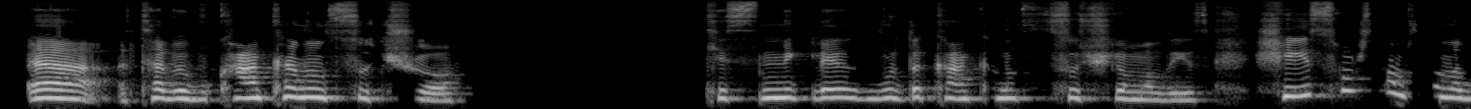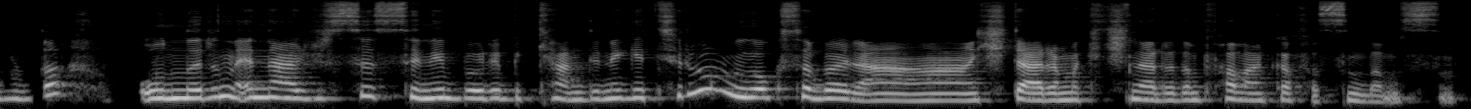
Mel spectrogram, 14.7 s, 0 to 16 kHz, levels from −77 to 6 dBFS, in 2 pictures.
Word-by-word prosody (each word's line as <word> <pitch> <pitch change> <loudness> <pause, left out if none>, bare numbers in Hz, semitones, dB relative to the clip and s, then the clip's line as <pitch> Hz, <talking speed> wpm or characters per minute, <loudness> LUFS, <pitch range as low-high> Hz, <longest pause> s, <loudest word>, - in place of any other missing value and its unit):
A, 255 -2 +9 0.2
tabii 250 -3 +3
bu 230 - -8
kankanın 280 +2 +5
suçu. 240 -7 -4 1.1
Kesinlikle, 265 +1 +1
burada 265 +3 -2
kankanı 260 -2 -1
suçlamalıyız. 240 -5 -4 0.2
Şeyi 315 +2 +1
sorsam - - -4 0.2
sana 270 -5 0
burada, 245 +11 -3 0.4
onların 260 +5 +4
enerjisi 265 +1 0
seni 275 -5 0
böyle 250 0 0
bir 245 0 -12
kendine 240 0 -3
getiriyor 270 - -2
mu? 360 - +3
Yoksa 280 0 0
böyle, 240 -5 +2
"Aaa, 200 0 -1
işte, 200 0 0
aramak 210 +1 +1
için 230 +2 -7
aradım." 215 0 -3
falan 215 -2 -5
kafasında 195 -3 -7
mısın? 250 0 -12
255 Hz, 125 wpm, -23 LUFS, 220-275 Hz, 1.1 s, A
